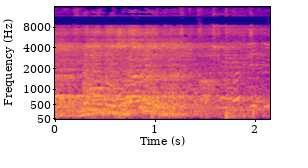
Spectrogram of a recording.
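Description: Basketball dribbled on a concrete court, with a couple of sharp bounces clearest near the end. Voices from the crowd and players carry on throughout in a large covered hall.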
